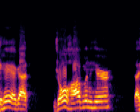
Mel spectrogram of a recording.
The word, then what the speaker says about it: Haveman: Hey, I got Joel Haveman here.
